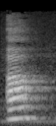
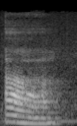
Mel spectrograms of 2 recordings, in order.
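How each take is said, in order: First: The vowel is short. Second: The vowel is long.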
